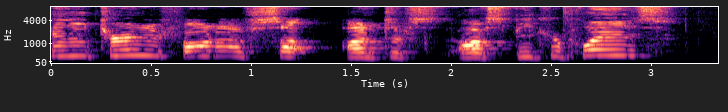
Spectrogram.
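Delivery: very high, put-on disguised voice. Retelling asking a delivery driver to take the phone off speaker: imitating own disguised voice. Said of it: "I say in a disguised voice".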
